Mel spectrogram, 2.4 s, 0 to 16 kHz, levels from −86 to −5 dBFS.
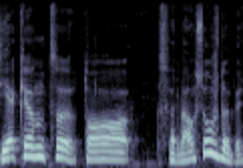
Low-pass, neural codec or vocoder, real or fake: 14.4 kHz; vocoder, 44.1 kHz, 128 mel bands every 512 samples, BigVGAN v2; fake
